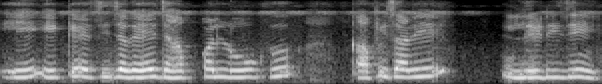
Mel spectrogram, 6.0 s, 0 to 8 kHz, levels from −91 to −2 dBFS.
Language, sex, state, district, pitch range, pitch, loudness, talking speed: Hindi, female, Punjab, Kapurthala, 250-270 Hz, 260 Hz, -17 LUFS, 120 wpm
